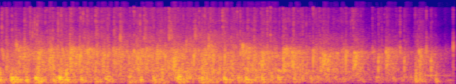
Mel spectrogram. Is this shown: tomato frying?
no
